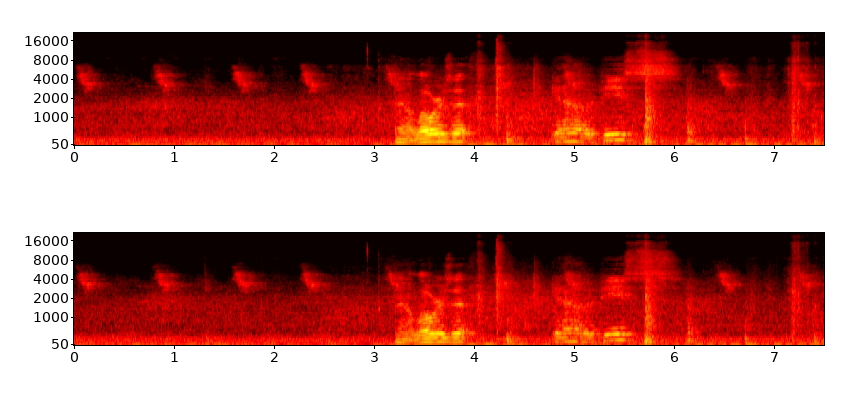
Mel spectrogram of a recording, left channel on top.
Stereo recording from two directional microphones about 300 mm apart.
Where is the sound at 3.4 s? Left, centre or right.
Left.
